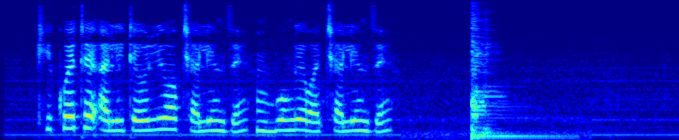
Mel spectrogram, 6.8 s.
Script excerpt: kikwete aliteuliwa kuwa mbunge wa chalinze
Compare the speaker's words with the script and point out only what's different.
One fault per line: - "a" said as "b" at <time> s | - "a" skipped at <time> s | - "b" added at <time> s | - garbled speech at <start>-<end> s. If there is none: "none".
- "kuwa" said as "chalinze" at 1.8 s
